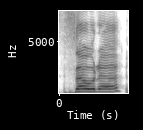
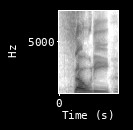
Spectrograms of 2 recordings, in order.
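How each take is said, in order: First: The word ends with an 'uh' sound. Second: The word ends with an 'ee' sound. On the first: It is the speaker's usual way of talking. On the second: It is the Southern way the other person talks.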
